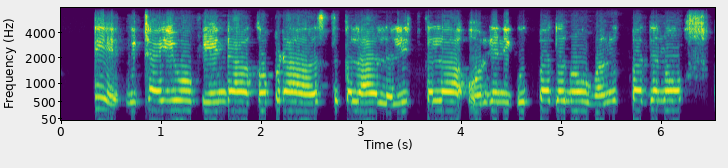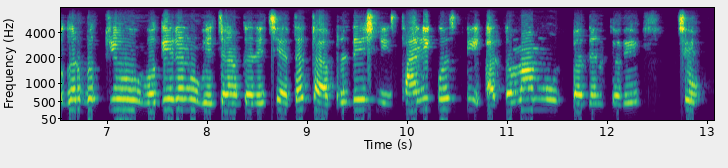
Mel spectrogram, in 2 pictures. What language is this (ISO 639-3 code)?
guj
